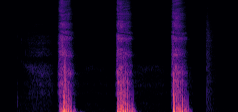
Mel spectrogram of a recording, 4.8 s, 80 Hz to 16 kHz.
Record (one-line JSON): {"exhalation_length": "4.8 s", "exhalation_amplitude": 26889, "exhalation_signal_mean_std_ratio": 0.32, "survey_phase": "beta (2021-08-13 to 2022-03-07)", "age": "18-44", "gender": "Female", "wearing_mask": "No", "symptom_cough_any": true, "symptom_onset": "7 days", "smoker_status": "Never smoked", "respiratory_condition_asthma": true, "respiratory_condition_other": false, "recruitment_source": "REACT", "submission_delay": "1 day", "covid_test_result": "Negative", "covid_test_method": "RT-qPCR"}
